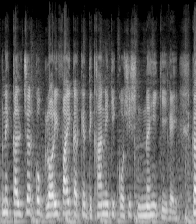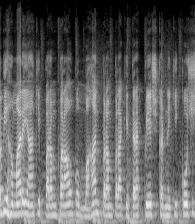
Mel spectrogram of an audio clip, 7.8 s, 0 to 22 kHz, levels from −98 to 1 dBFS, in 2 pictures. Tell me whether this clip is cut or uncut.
uncut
